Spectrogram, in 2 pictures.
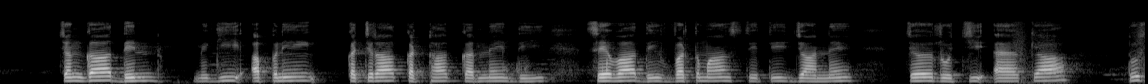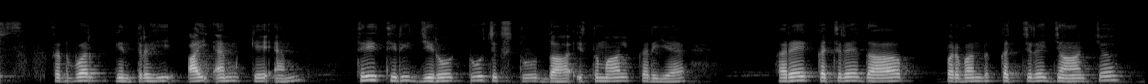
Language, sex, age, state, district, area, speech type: Dogri, male, 18-30, Jammu and Kashmir, Kathua, rural, read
